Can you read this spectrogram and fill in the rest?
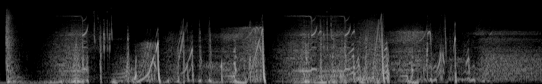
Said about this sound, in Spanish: Pues aquí va sonido de viaje en el tiempo.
